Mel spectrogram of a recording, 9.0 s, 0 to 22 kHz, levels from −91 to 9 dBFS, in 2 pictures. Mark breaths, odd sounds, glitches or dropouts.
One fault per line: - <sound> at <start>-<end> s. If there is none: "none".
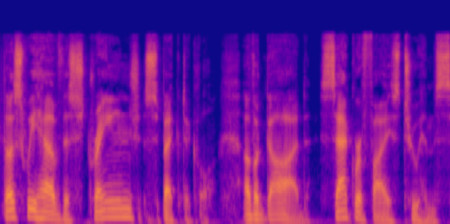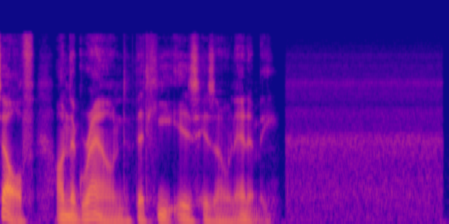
none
